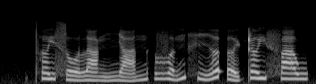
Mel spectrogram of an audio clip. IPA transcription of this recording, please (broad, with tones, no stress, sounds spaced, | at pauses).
t̪ʰ ə˧ j s o˨˩ l a˨˩ ŋ ɲ a˨˩˦ n | v ə˨˩˦ ŋ x i˨˩˦ ə̯ ʔ ə˨˩˨ j ʈ ə˧ j f a˧ w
